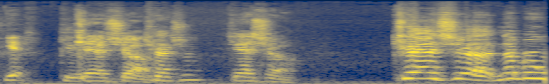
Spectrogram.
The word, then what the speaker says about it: Kesha: Kesha.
